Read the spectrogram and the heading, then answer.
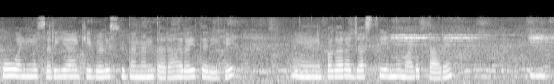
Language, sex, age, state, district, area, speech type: Kannada, female, 18-30, Karnataka, Gadag, urban, spontaneous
